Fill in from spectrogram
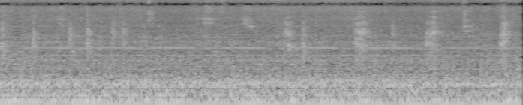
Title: Faulty Whirlpool Heat Pump Tumble Dryer. What is this noise?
